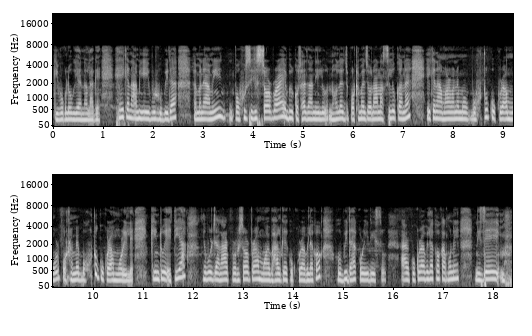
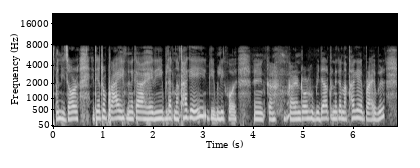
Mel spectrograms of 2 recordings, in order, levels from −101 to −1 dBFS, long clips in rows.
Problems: background sounds at intervals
